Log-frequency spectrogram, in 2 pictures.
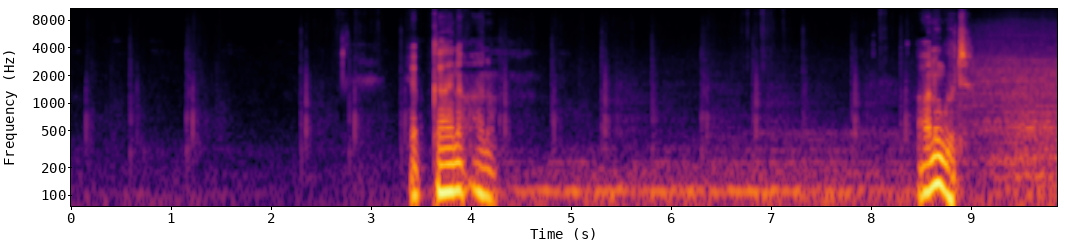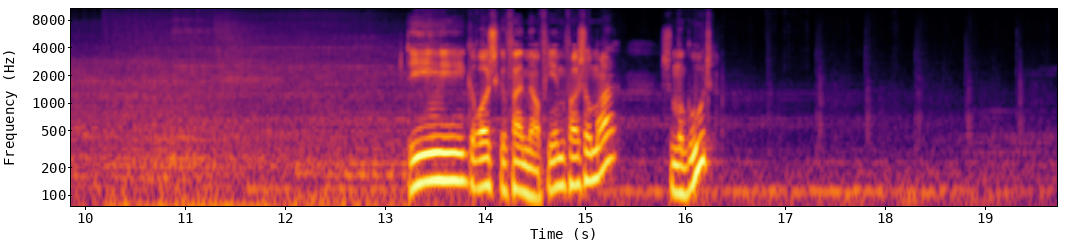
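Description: Feet clank on the rungs of a metal ladder as a man climbs down.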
